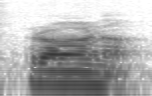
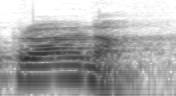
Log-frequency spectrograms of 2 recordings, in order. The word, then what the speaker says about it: prana: And the word that you spoke is prana. Come on, Craig. So prana, P-R-A-N-A, is a Sanskrit word. Mm-hmm. And it has 2 syllables.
